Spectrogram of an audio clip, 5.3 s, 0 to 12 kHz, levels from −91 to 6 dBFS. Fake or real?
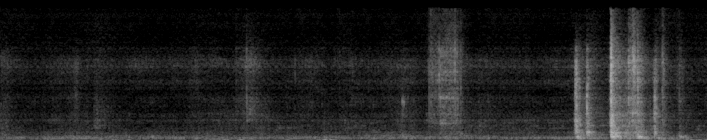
fake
